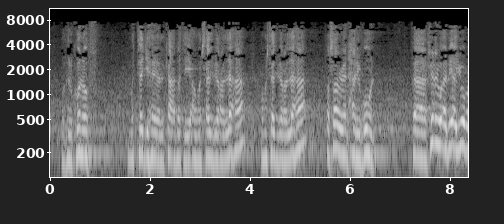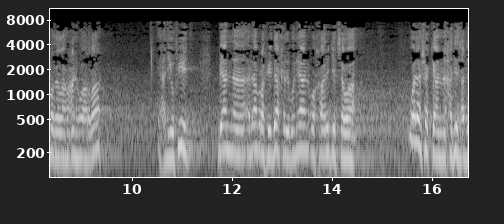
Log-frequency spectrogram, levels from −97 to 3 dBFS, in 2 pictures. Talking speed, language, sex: 120 wpm, Arabic, male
